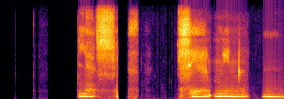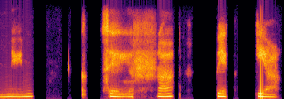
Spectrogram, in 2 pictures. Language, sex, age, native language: Icelandic, female, 8, Spanish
